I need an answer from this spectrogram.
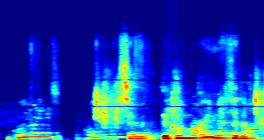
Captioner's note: Marie speaking foreign language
